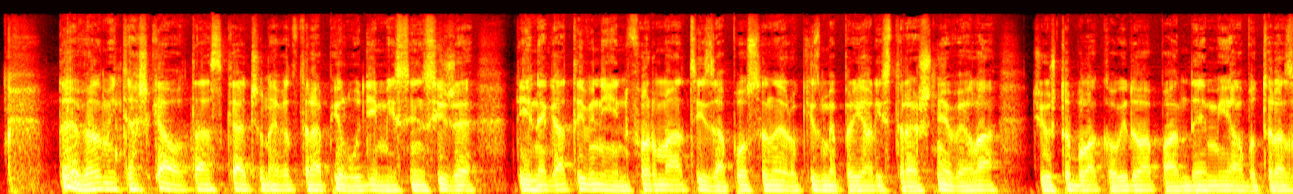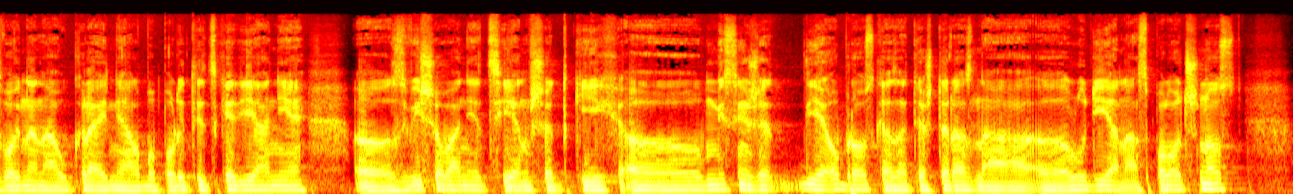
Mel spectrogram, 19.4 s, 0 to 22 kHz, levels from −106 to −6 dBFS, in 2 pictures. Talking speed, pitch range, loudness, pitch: 155 wpm, 90-100 Hz, -15 LUFS, 95 Hz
